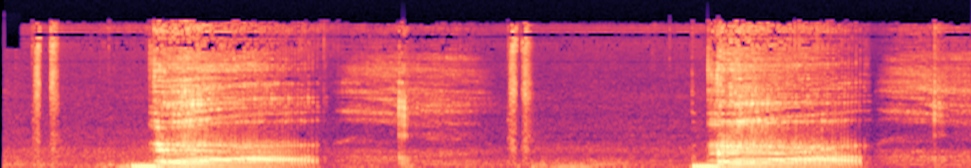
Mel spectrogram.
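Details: An American alligator gives two long, deep, rumbling purrs, each about three seconds, a sound described as bellowing.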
